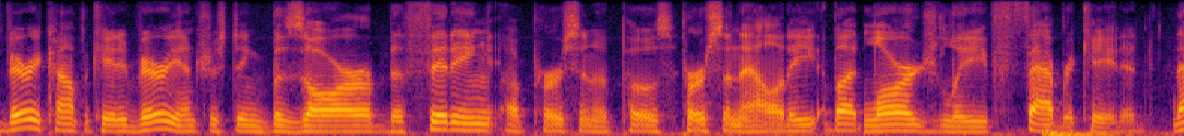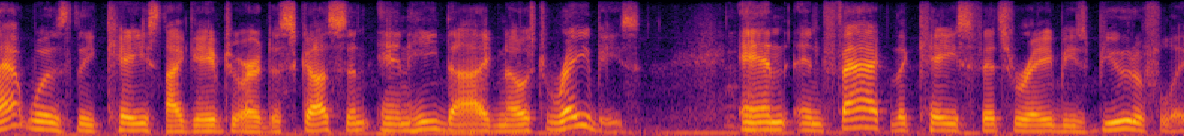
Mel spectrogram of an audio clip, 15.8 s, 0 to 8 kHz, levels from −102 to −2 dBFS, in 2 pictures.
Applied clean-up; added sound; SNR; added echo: none; Bass drum; 19 dB; none.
